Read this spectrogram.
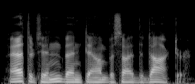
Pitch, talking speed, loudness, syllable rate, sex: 110 Hz, 185 wpm, -21 LUFS, 6.3 syllables/s, male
